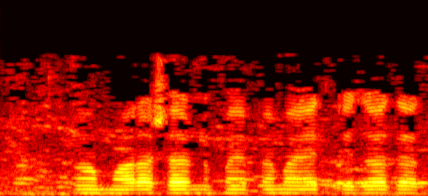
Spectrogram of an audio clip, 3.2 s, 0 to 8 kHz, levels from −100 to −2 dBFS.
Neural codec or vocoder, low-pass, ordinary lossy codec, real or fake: none; 7.2 kHz; MP3, 24 kbps; real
